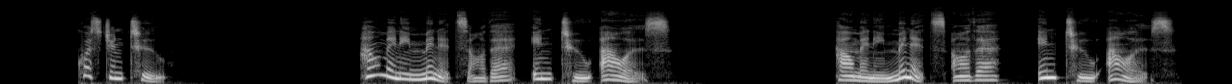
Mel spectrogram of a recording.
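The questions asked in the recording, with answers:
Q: How many minutes are there in 2 hours?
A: 120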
